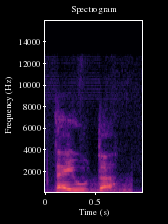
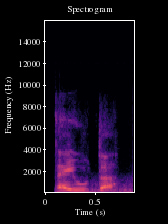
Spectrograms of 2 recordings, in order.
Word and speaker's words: Ceuta: Ceuta. What? Say it again. Ceuta.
